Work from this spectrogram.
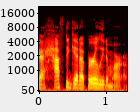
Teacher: Have to frequently becomes hafta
